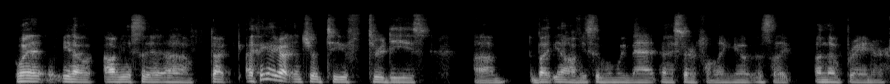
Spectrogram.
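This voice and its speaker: The recording is very clean with a silent background. A man speaks at a fairly low pitch, his loudness swinging widely. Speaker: crypto project co-founder. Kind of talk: podcast interview. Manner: animated.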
